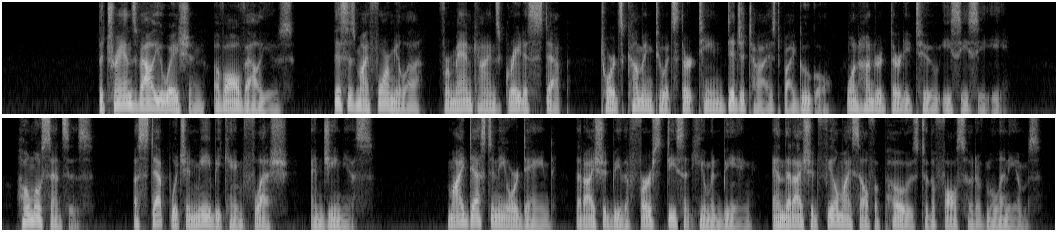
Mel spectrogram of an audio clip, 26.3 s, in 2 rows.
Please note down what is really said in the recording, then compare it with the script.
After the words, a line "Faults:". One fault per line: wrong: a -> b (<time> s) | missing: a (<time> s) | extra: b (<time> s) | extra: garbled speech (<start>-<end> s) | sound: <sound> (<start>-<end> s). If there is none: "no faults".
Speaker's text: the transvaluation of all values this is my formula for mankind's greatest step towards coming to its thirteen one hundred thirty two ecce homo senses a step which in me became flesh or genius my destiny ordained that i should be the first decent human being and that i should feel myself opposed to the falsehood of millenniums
the transvaluation of all values this is my formula for mankind's greatest step towards coming to its thirteen digitized by google one hundred thirty two ecce homo senses a step which in me became flesh and genius my destiny ordained that i should be the first decent human being and that i should feel myself opposed to the falsehood of millenniums
Faults:
extra: digitized by google (9.0 s)
wrong: or -> and (17.0 s)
